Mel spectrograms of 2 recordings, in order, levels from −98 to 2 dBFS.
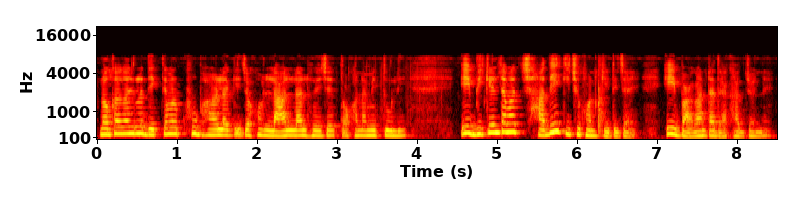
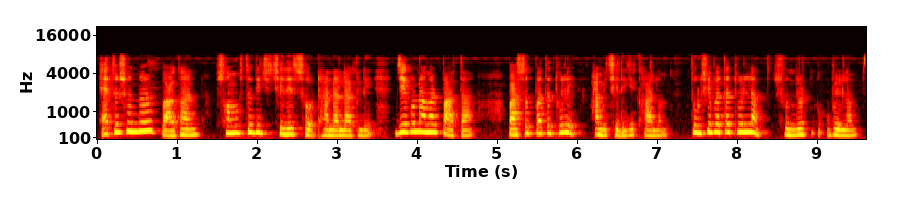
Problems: none marked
